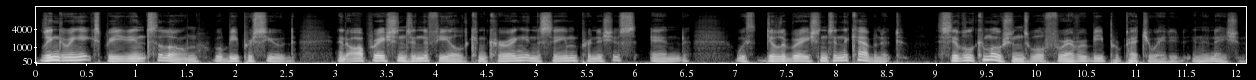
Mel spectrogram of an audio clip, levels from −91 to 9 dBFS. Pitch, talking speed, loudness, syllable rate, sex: 115 Hz, 155 wpm, -18 LUFS, 5.7 syllables/s, male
